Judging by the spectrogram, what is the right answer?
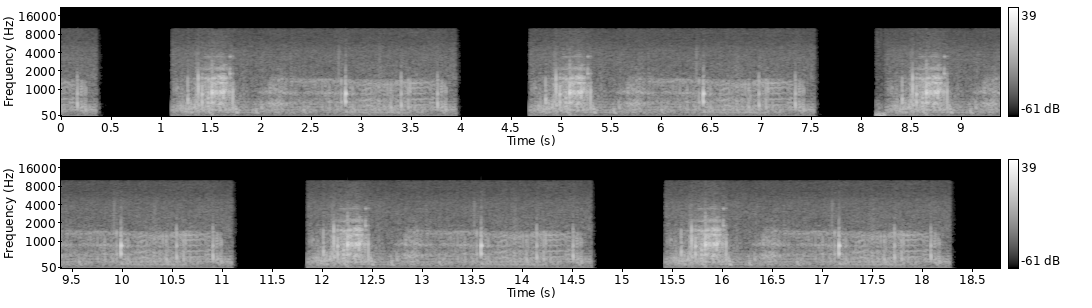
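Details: Hollow, echoing breath sounds with a jug-like resonance, repeated five times, from a paediatric (MRCPCH) chest auscultation collection of abnormal breath sounds: amphoric breathing over a lung cavity.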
